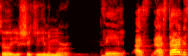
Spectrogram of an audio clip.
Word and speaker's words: Yoshiki Inamura: It's Yoshiki Inamura.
